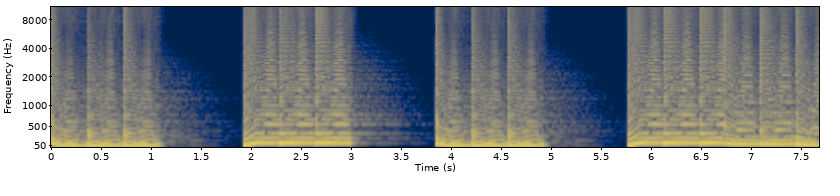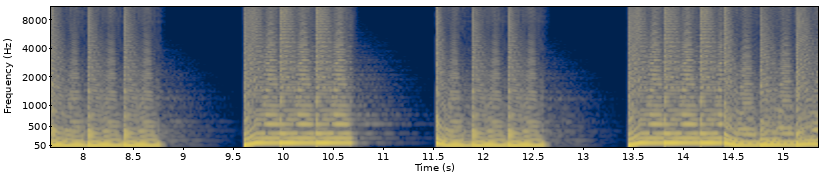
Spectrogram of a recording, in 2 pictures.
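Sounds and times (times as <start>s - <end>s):
electro synths: 0.0s - 1.1s, 2.0s - 3.0s, 5.8s - 8.8s, 9.6s - 10.7s, 11.6s - 12.6s, 13.5s - 15.3s
bass in A minor at 125 bpm: 0.0s - 1.3s, 1.9s - 3.1s, 3.8s - 5.1s, 5.8s - 9.0s, 9.6s - 10.8s, 11.5s - 15.3s.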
